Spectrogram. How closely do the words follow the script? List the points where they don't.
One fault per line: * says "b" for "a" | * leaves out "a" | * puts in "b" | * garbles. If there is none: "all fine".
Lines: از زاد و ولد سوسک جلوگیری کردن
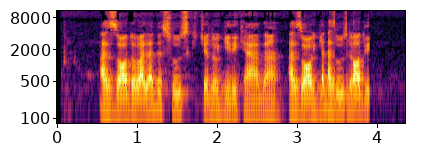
* garbles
